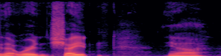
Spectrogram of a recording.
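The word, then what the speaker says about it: Schytte: there's one by a composer named Ludwig Ludwig shite that's spelled s c h y t t e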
